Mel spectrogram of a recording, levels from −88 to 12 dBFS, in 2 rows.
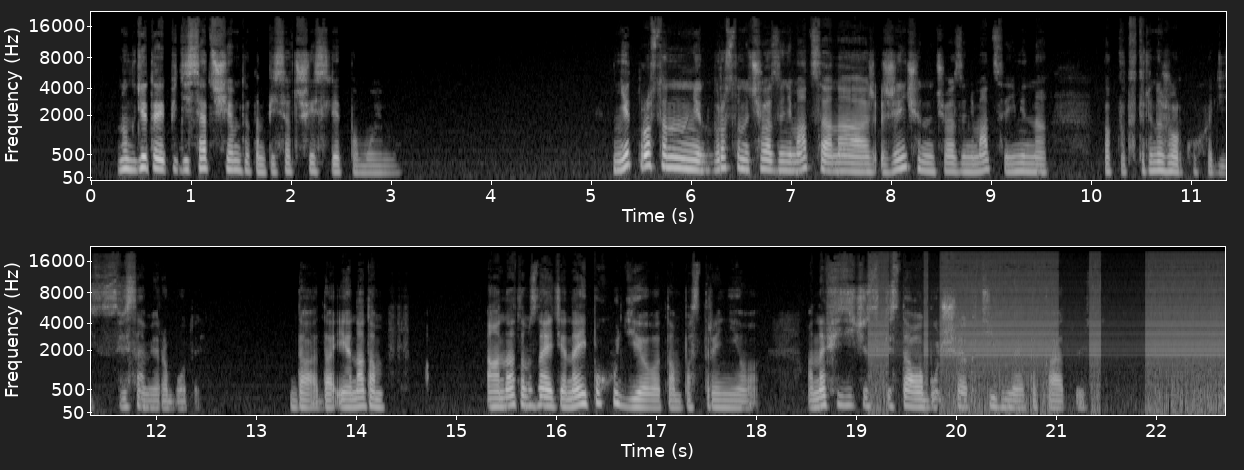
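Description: From 19.11 s to the end of the clip, a raspy buzz with a scratchy, chirping edge rises under the speech, pulsing at something like 150 times per second and sitting only around 10 dB below the voice. This is computer activity noise: shifting load in the processor, graphics card or mouse disturbs the ground the audio circuit shares, so the buzz follows the machine's workload rather than anything in the speech.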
